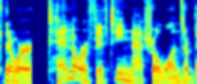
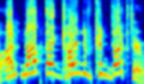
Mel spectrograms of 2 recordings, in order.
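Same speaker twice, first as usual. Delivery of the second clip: high-pitched indignant outburst; indignant protest; 12 semitones higher than usual. Acted. Orchestra conductor hired for the wrong job, indignant protest. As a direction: protest it in a much higher, aggrieved voice.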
